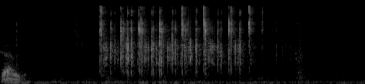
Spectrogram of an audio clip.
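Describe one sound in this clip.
An aerosol can hisses as it sprays.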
